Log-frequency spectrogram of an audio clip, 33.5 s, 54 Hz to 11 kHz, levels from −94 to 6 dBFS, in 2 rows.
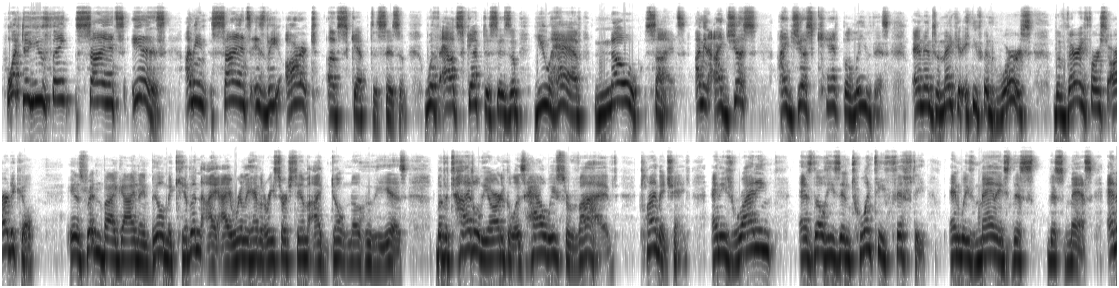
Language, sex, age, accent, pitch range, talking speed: English, male, 50-69, American, 150-195 Hz, 155 wpm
